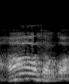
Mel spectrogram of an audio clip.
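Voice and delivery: "হা" held long before "থকো"; drawn-out syllable. Shown as a demonstration. Teacher showing how far to pull, "হা" long-drawn. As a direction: stretch out the "হা" of "হা থকো". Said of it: "হাটাকে কত দূর টানছি আমি".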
